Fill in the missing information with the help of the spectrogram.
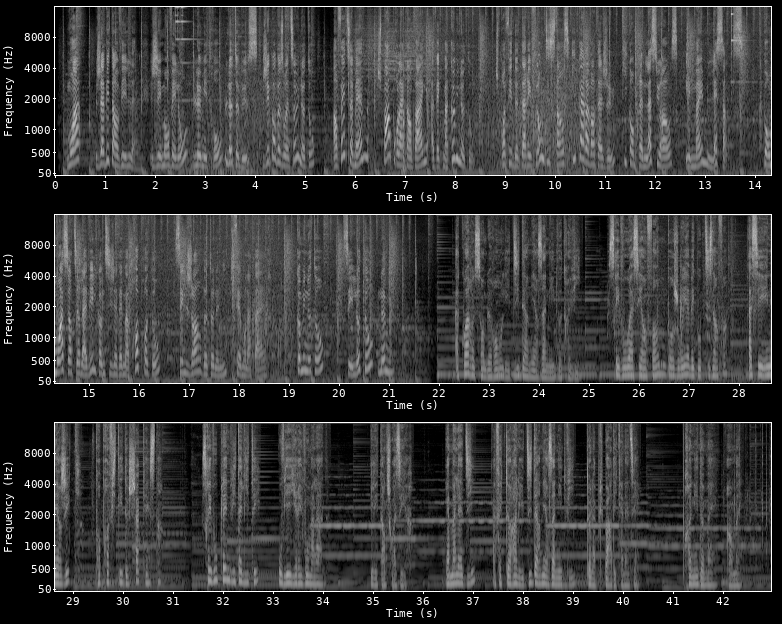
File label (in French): VOIX publicitaires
